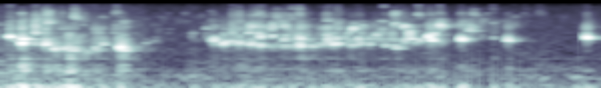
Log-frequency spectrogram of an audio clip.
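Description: Numbing agent trickles and drips into water, with soft splashing and sloshing as it's stirred to mix it around; a steady, quiet wet sound with no one speaking.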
